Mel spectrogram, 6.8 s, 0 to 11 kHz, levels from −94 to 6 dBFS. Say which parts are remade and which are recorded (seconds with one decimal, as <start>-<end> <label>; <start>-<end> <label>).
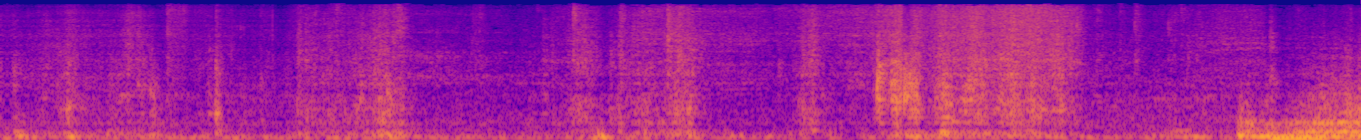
0.0-1.5 remade; 1.5-6.8 recorded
